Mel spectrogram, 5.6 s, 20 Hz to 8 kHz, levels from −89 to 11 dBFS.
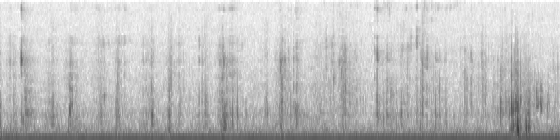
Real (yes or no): yes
